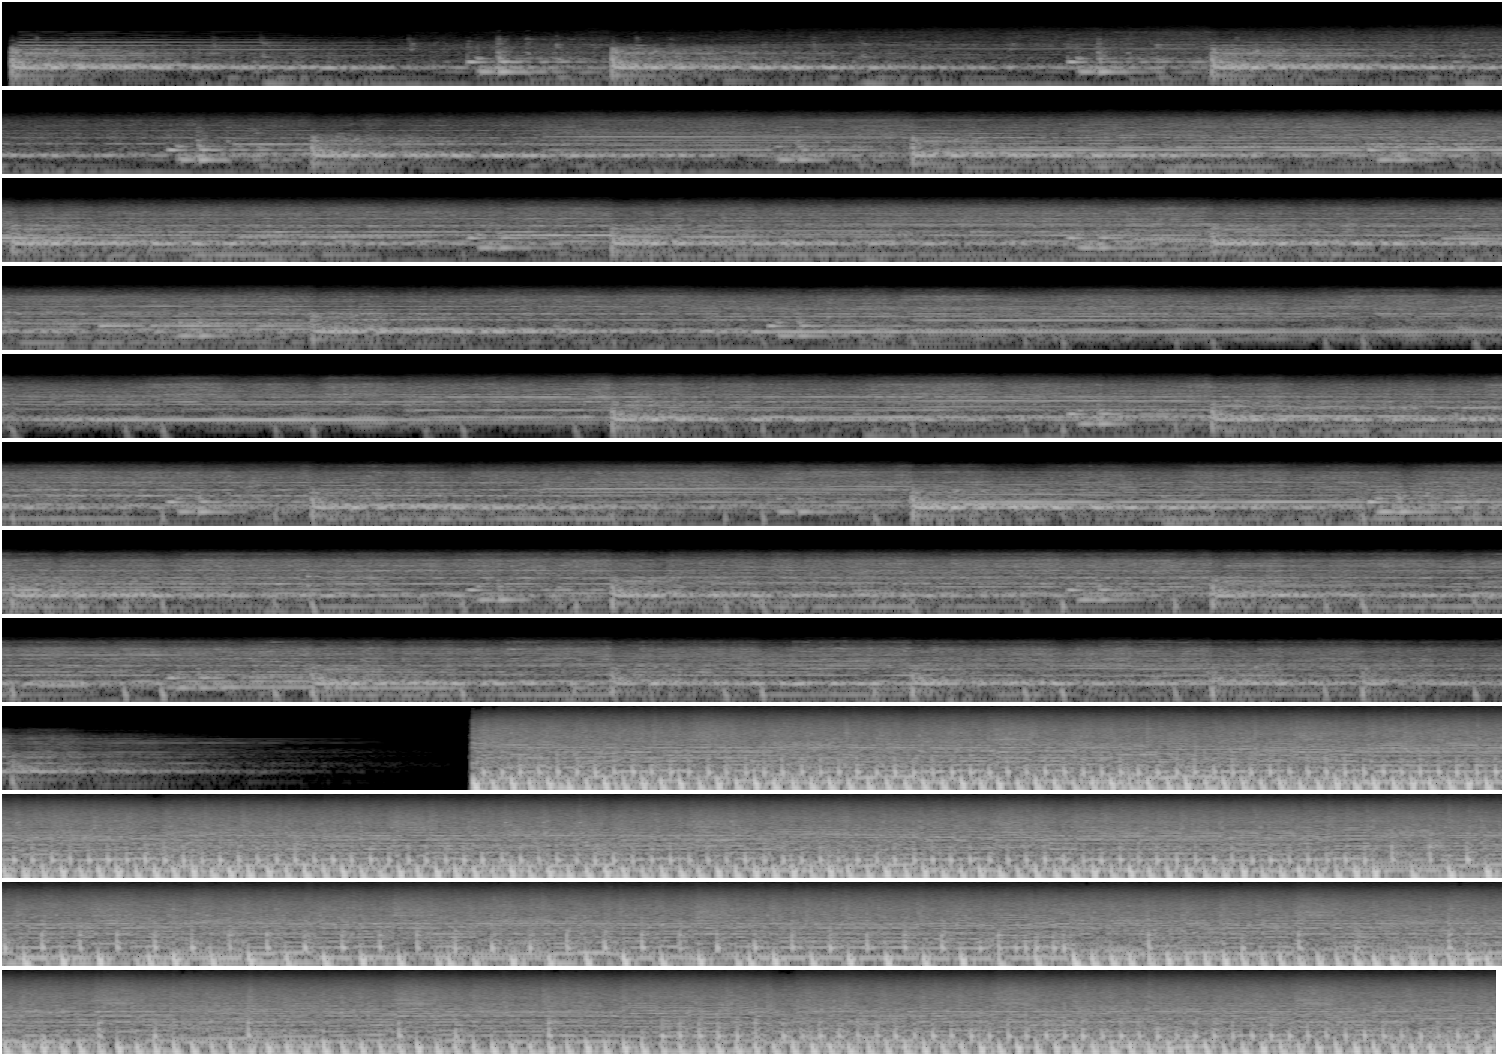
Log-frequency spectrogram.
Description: Ich hatte mir vorgenommen diesen Winter mal wieder ein bisschen Black Metal zu machen.
Dazu auch noch kleines Update: Ich hab ein halbes Album als Demos irgendwie rough zusammengejammt und dann kam von meinen Kollegen nicht mehr viel Initiative.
